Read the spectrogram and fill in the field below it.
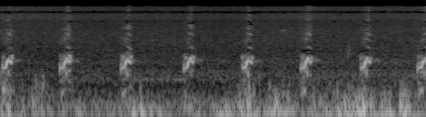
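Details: Farm-raised young decoy white-breasted waterhen fighting a wild bird: short, clipped, slightly upslurred notes repeated at an even pace of nearly two per second, over low rustling noise.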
